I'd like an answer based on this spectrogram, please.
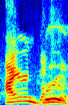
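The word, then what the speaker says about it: Irn-Bru: Don says it's pronounced Iron Brew.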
